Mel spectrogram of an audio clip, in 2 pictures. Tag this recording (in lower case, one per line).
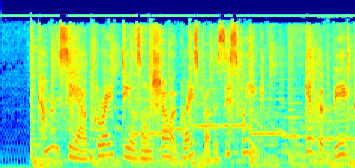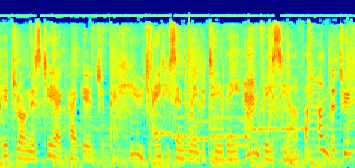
speech
music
